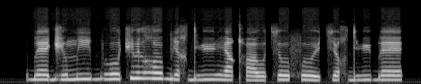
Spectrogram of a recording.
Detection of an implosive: absent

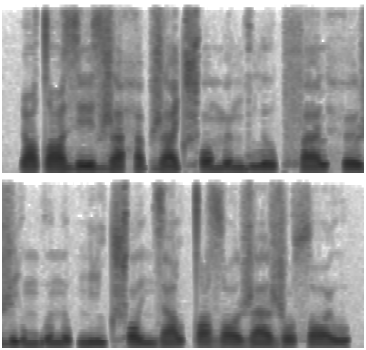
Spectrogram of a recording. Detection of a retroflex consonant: present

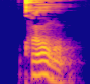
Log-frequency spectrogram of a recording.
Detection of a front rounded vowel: absent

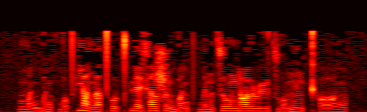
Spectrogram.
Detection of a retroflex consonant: present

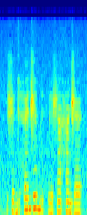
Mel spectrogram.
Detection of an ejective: absent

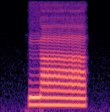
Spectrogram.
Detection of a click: absent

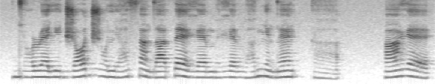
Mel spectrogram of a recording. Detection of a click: absent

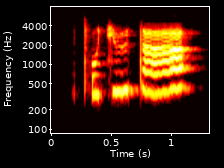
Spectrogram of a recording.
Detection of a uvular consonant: absent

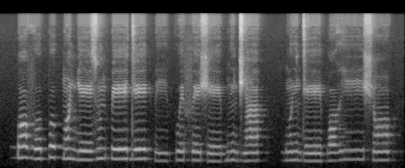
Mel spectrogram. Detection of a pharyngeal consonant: absent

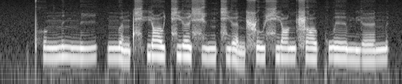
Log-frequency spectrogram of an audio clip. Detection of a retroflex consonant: present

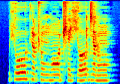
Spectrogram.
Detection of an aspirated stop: present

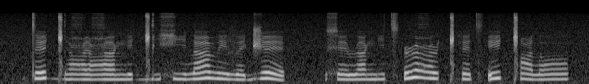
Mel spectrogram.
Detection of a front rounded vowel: absent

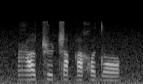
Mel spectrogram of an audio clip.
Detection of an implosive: absent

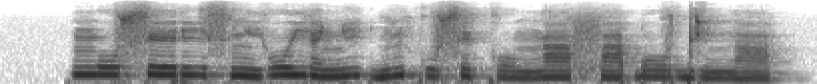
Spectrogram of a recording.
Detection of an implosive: present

